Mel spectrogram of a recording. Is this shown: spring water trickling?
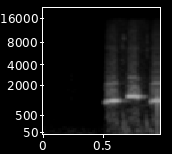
no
